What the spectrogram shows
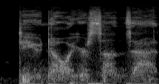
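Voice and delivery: very quiet, hushed whisper. Retelling a 12:30 a.m. phone call, speaker repeats the unknown caller: whispering caller. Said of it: "they whisper".

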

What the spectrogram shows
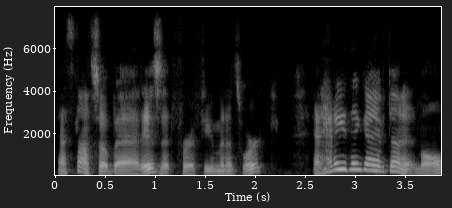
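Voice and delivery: plain

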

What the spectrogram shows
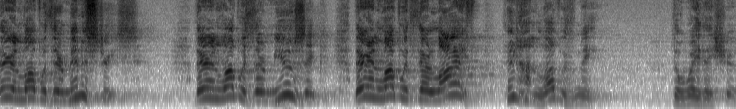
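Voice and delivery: put-on high, cracking, frustrated voice. Retelling what Jesus said to him, imitating a broken voice. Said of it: "he had a brokenness in his voice".

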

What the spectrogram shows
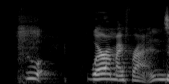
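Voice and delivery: ordinary talk, nothing marked

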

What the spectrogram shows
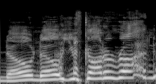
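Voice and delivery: put-on shout. Voicing a character who joins the ghosts' warning: yelling in character. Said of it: "Sebastian also starts yelling".

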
